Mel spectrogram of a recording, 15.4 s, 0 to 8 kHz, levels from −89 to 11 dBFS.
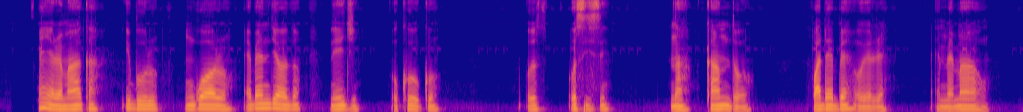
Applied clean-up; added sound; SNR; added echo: neural mask model DeepFilterNet 3.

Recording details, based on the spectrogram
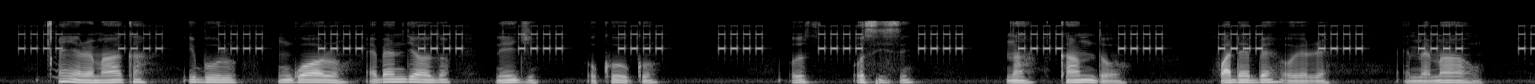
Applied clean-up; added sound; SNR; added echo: none; Alarm; 10 dB; none.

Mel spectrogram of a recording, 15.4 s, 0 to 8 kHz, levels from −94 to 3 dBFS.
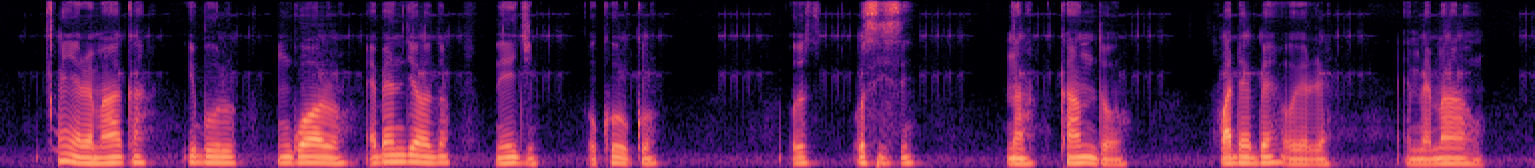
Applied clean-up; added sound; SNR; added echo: neural separator model SepFormer DNS4.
